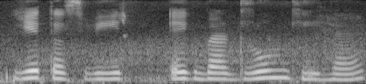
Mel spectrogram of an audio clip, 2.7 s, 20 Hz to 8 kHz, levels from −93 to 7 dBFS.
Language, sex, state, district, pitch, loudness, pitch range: Hindi, female, Haryana, Rohtak, 215 Hz, -18 LUFS, 205-235 Hz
